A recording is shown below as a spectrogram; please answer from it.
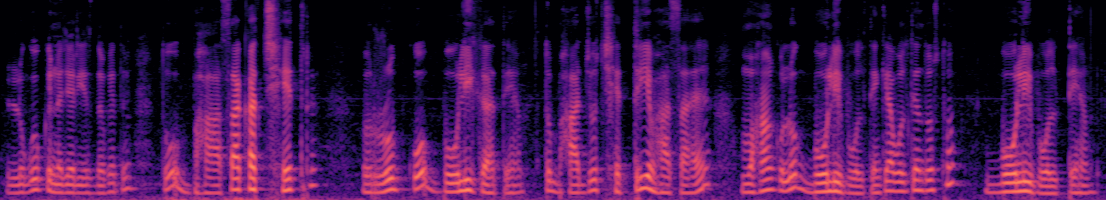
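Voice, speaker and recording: Guy tutor going over practice questions, keeps asking "friends, what is it?" then repeats the answer, restarts words a lot. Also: mid-range voice. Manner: repeats answers, asks rhetorical questions, calls listeners friends; stops and restarts words often. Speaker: exam tutor.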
